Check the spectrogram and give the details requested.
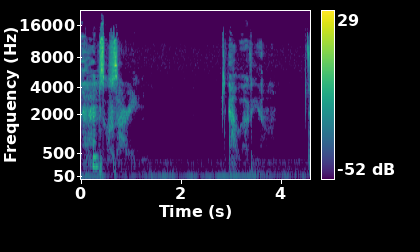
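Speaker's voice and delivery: soft, tearful near-whisper, holding back tears.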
